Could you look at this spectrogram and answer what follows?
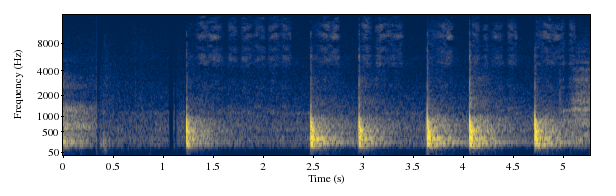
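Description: A pen writing a fifth-grade math solution by hand, a steady scratch broken by about six sharp strokes at roughly regular intervals, close and fairly quiet, with no talk.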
